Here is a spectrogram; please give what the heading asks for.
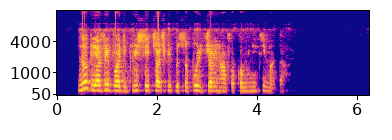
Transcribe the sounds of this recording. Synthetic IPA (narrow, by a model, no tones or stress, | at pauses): nobiɛvɹibɔdiɡɹiset͡ʃɔt͡ʃpipulsɔpotd͡ʒɔ̃ɪ̃nɦafɔkɔmjunitʰimata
